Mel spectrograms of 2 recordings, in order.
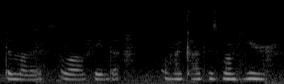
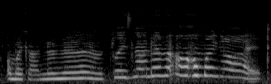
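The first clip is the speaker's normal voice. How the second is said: panicked, loud pleading no's; terrified horror victim; 3 semitones higher, 10 dB louder than usual. Real, not acted. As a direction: scream it as you get eaten. Cell about to be eaten.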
